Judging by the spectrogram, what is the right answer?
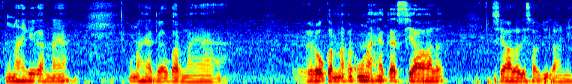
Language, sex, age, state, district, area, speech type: Dogri, male, 30-45, Jammu and Kashmir, Jammu, rural, spontaneous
